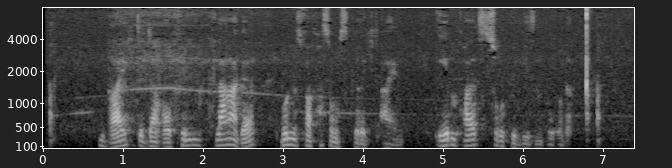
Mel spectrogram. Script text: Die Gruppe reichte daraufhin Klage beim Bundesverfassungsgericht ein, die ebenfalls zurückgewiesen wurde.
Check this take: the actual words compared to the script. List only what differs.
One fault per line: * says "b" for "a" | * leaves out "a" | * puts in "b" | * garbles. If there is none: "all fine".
* leaves out "Gruppe"
* leaves out "beim"
* leaves out "die"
